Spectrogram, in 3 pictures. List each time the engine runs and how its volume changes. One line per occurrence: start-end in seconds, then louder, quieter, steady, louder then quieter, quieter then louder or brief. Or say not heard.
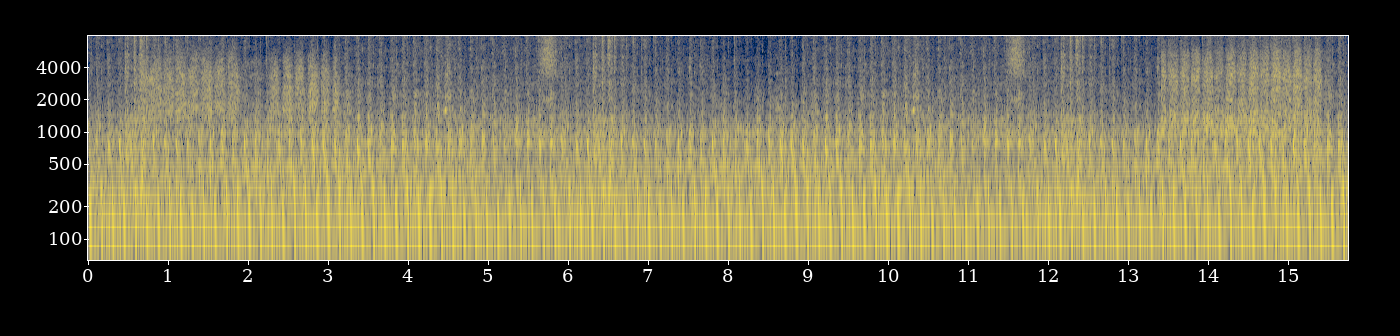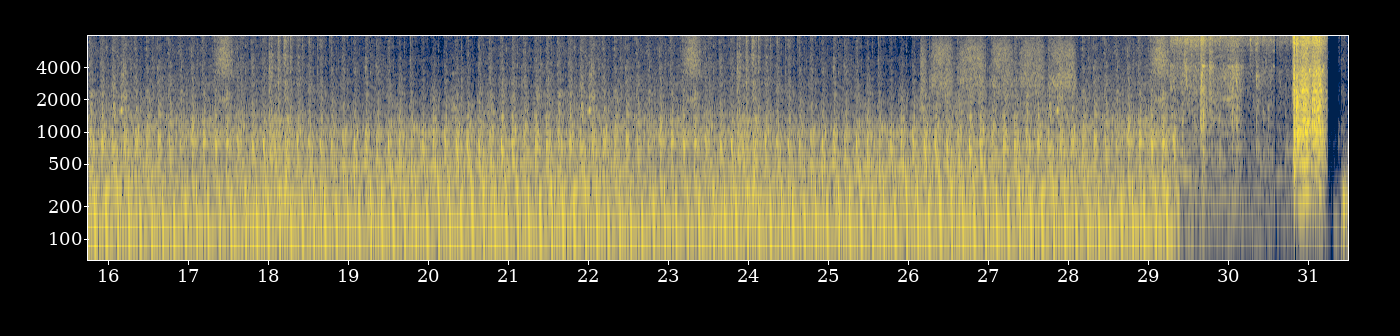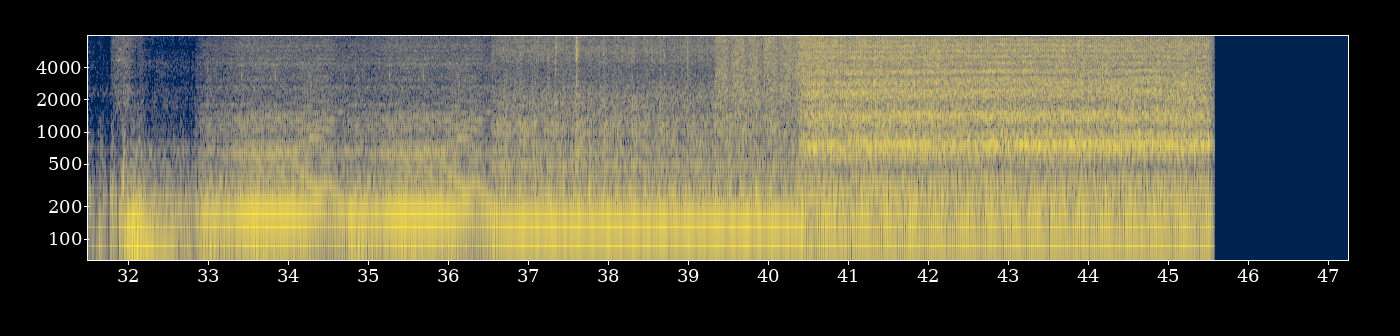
0.0-45.6 steady.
